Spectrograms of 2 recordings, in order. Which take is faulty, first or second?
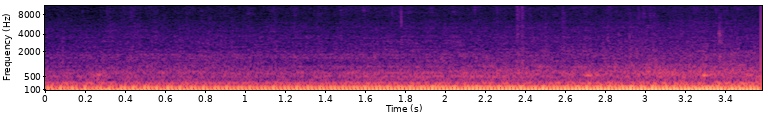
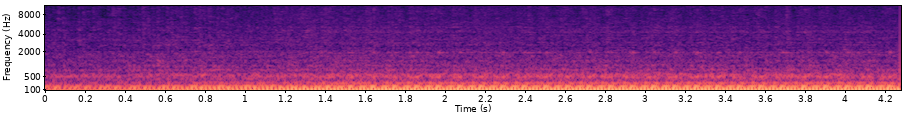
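second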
